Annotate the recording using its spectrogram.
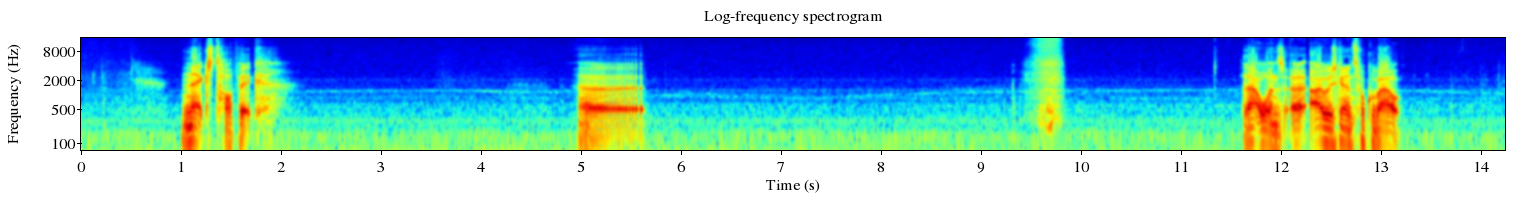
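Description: A young man speaks in short bursts close by.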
